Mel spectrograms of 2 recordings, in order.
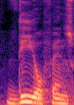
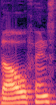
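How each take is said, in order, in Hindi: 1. 'The' को लंबी 'thee' ध्वनि से बोला जाता है। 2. 'The' को छोटी 'thuh' ध्वनि से बोला जाता है। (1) "दी ऑफेंस बोलेंगे" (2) "द ऑफेंस नहीं बोलेंगे"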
